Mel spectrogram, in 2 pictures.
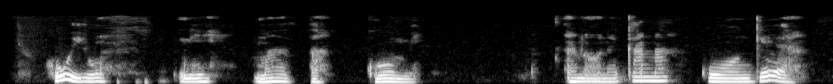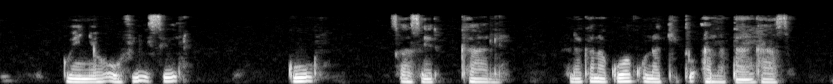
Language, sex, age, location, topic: Swahili, male, 18-24, Nakuru, government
